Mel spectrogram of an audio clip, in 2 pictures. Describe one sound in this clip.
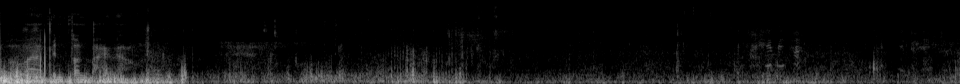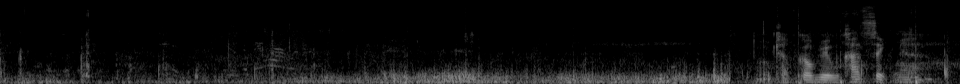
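Wind blows across the microphone outdoors in uneven gusts.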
